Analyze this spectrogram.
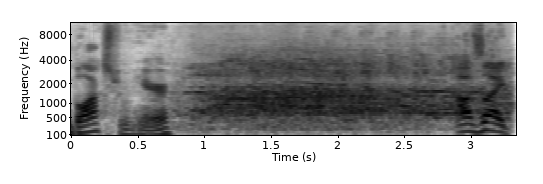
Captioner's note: laughter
